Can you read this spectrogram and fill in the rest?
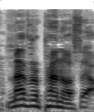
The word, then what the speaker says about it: Mavropanos: Mavropanos.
